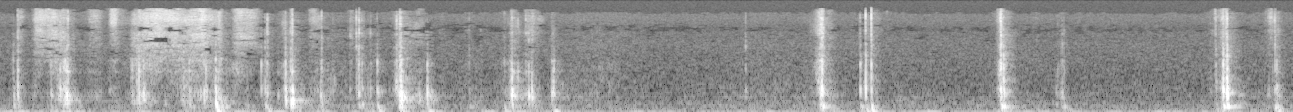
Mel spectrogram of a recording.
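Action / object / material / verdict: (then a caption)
scrape / plastic cosmetic squeeze tube / plastic / none. Fingertips grip, slide and rub along a hand-sized, hollow, cream plastic lotion squeeze tube. The result is a quiet series of short, crisp squeaks, taps and scratchy rubs with occasional brighter swishes, each dying away almost at once.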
